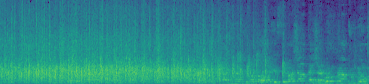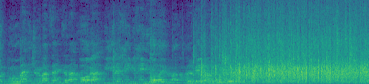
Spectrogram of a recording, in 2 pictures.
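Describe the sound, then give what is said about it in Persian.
Audience applause at a talk about team building: loud, dense clapping that dips while a voice speaks over it in the middle, then swells back to full clapping at the end. “تشویقش کنم”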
